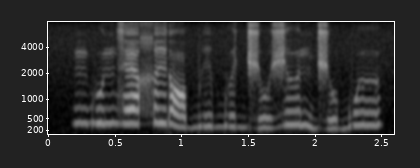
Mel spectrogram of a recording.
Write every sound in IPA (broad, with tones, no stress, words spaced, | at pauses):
mbu˦ nzɛ˦χi˦ ɾɔ˩bi˨bɯ˨ d͡ʒu˩ʒɯ˦ nd͡ʒu˩bwɯ˥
